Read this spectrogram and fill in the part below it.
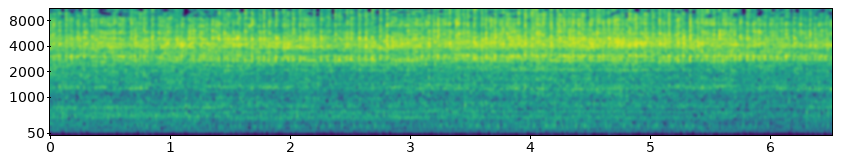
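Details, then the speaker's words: Husqvarna 580BTS backpack blower after repairing throttle-assembly kill switch wires, test run: loud steady two-stroke roar with airflow hiss, no surging or sputter; previously would not cut off, now fixed. "that's it it wasn't cutting off at first nothing at all so that's it's fixed"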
